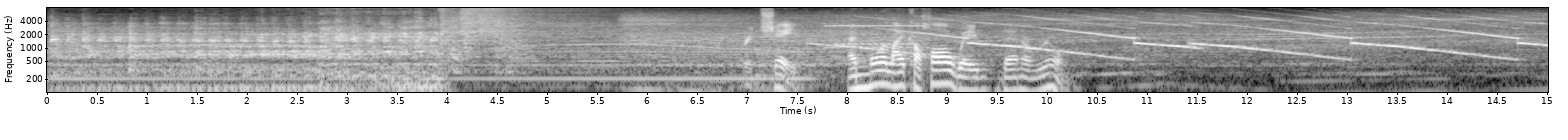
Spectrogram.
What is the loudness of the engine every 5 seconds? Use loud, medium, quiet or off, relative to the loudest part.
loud, medium, quiet.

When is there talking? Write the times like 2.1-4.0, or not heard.
7.0-10.3.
